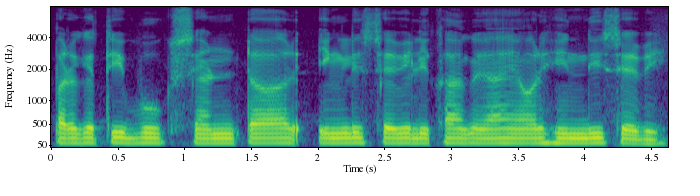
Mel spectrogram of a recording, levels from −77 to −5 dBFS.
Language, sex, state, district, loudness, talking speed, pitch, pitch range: Hindi, male, Jharkhand, Ranchi, -15 LUFS, 170 wpm, 100 Hz, 100-105 Hz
